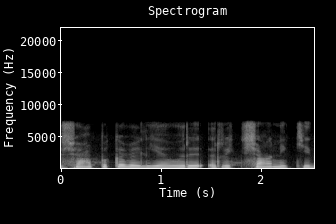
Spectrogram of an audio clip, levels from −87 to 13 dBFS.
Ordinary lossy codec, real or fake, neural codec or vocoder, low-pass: none; real; none; 7.2 kHz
